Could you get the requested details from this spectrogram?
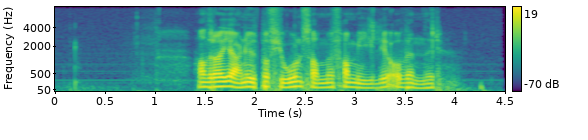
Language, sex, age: Norwegian, male, 49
